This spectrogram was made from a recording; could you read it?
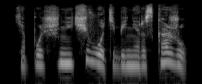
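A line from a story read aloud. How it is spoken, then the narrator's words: Hissing. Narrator (Russian): прошипела она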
